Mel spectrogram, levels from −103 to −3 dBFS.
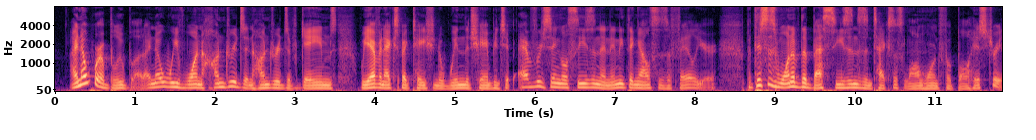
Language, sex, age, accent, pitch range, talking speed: English, male, 30-49, American, 100-125 Hz, 230 wpm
